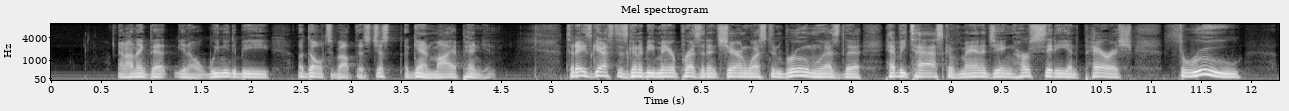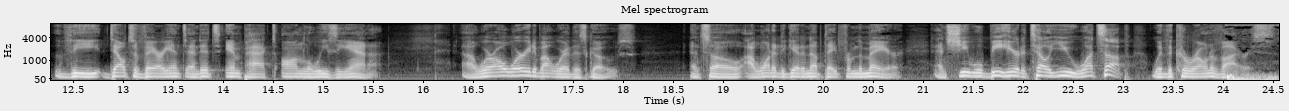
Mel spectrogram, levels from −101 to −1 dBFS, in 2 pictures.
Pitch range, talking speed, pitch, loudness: 110-130 Hz, 195 wpm, 120 Hz, -17 LUFS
